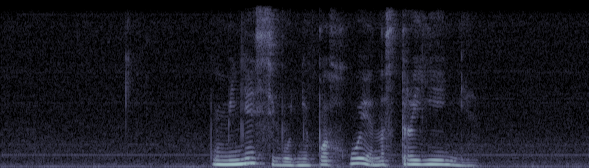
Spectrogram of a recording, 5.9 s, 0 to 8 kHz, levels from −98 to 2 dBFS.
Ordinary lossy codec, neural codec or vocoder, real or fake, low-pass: none; none; real; none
